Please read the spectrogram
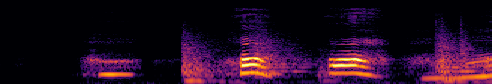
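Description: Shocked gasps: a short breath about half a second in, then two brief voiced cries falling in pitch.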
